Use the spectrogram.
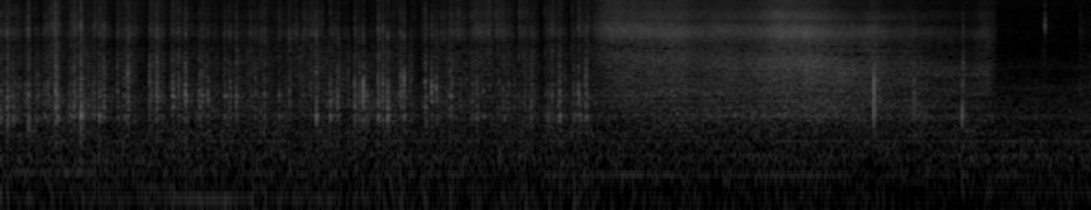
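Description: Fingertips and nails tap and scratch the paper pages of an open hardcover book, lying on the same illustrated spread, in a quick, uneven run of crisp, bright clicks. After about six seconds, the hands switch to a steady rubbing across the paper that makes a continuous high, airy hiss. The sound then drops to a quiet rustle with a few last light taps.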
